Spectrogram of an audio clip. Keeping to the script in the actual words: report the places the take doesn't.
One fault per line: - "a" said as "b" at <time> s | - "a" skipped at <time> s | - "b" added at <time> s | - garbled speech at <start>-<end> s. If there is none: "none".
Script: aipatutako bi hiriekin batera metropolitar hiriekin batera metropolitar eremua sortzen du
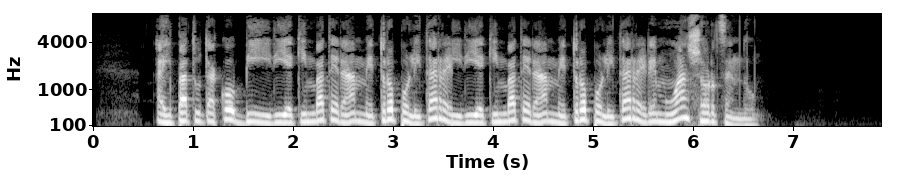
none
